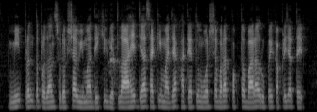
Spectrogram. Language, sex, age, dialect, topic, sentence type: Marathi, male, 25-30, Varhadi, banking, statement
